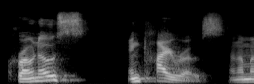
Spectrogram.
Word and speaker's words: kairos: Chronos is spelled C-H-R-O-N-O-S. C-H-R-O-N-O-S. Chronos, kind of like chronological. And the second word is kairos. It's spelled with a K at the beginning. K-A-I-R-O-S. K-A-I-R-O-S.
